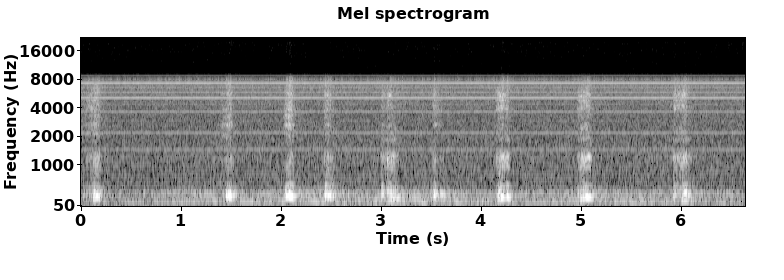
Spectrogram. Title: coughing 29 Jan 21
